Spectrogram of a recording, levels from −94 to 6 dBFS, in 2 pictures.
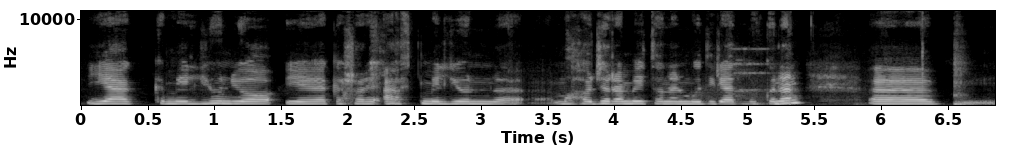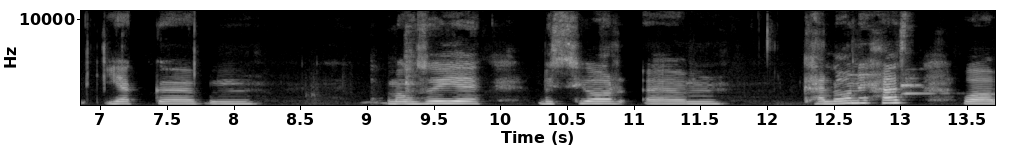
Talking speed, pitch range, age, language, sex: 75 wpm, 220-255 Hz, 20-39, Persian, female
